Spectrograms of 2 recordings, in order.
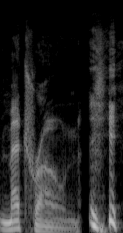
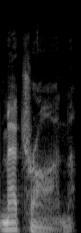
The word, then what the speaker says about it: Metron: printing everyone pronounces it metron even though the metrons pronounce it metron yeah and and in greek it it would be pronounced metron because that's an omicron not an omega right um the word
